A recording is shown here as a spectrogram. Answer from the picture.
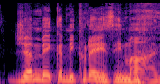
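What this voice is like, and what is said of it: Bad put-on Jamaican accent. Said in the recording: “do the accent again ... It's so bad. I apologize for every Jamaican listener.”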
